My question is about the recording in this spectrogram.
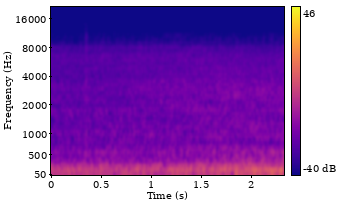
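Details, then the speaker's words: Camper air conditioner after repair (unit had only clicked and moved no air): blower on low fan gives a smooth, steady low drone with no squeal, grinding or rattle, though not audibly slower. Working normally. "I don't know. Didn't sound any lower. But it worked."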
